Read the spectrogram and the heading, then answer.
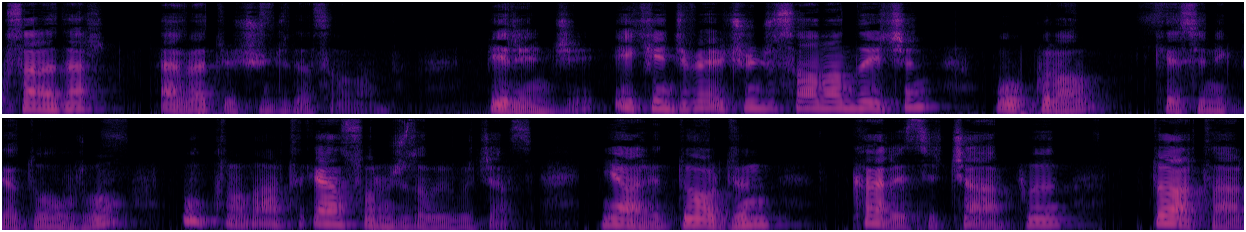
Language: Turkish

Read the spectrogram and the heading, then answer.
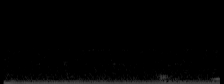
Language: Catalan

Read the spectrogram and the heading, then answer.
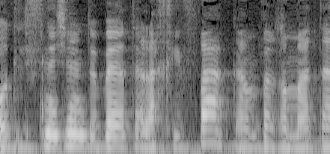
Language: Hebrew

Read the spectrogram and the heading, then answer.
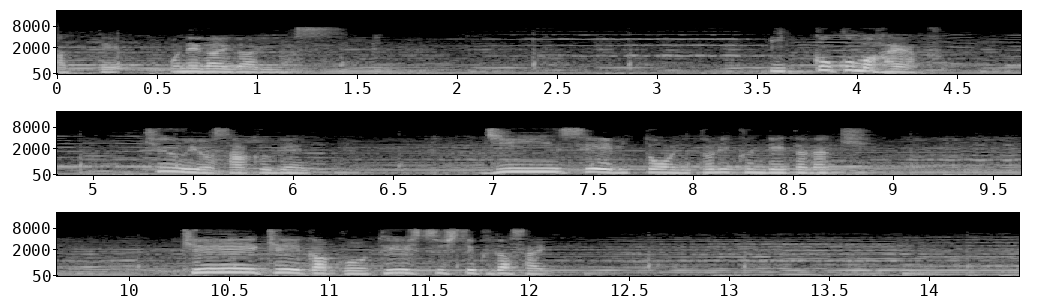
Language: Japanese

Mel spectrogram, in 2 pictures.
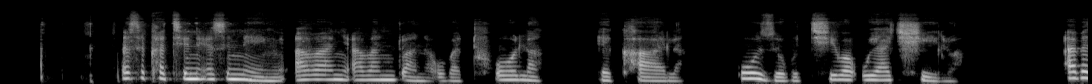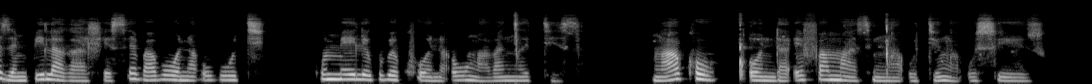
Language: North Ndebele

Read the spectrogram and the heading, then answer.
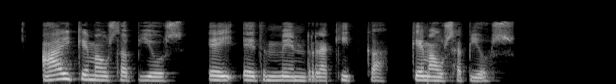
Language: Occitan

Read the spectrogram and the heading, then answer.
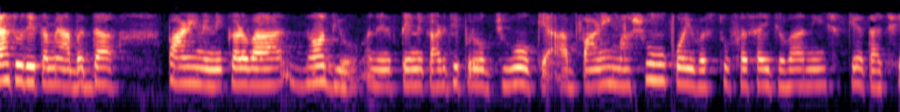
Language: Gujarati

